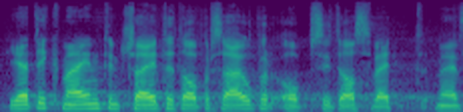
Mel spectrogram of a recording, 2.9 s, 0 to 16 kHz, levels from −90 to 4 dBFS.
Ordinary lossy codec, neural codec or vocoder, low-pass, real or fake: none; vocoder, 44.1 kHz, 128 mel bands every 256 samples, BigVGAN v2; 14.4 kHz; fake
